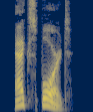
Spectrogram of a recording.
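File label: "export", American English, male; everyone-can-use-english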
